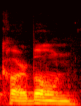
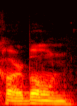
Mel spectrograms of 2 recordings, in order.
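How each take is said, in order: First: It is said with an Italian pronunciation. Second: The same.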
